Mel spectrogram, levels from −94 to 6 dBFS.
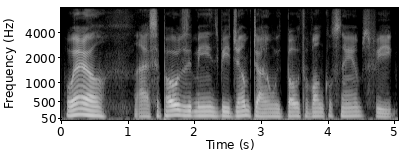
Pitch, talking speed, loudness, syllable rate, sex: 115 Hz, 165 wpm, -18 LUFS, 4.0 syllables/s, male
